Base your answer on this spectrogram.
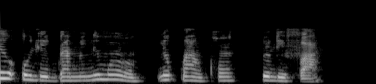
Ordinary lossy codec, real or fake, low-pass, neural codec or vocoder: AAC, 48 kbps; real; 5.4 kHz; none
